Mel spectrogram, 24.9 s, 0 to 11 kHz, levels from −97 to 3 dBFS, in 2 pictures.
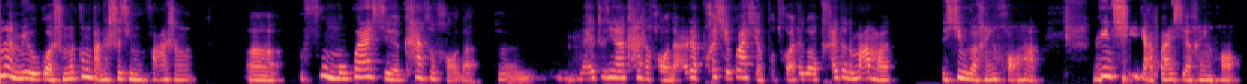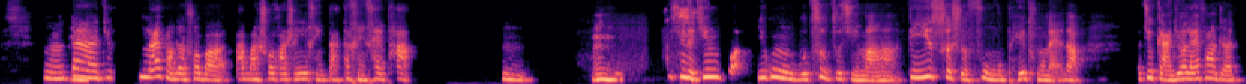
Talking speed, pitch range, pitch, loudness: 265 characters per minute, 190-265 Hz, 225 Hz, -21 LUFS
